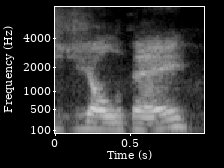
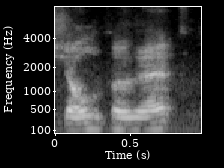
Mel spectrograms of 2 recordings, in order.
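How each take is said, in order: First: The name is given a French pronunciation. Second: The name is given a non-French, English pronunciation. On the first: The speaker calls it wrong. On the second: The speaker calls it right.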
